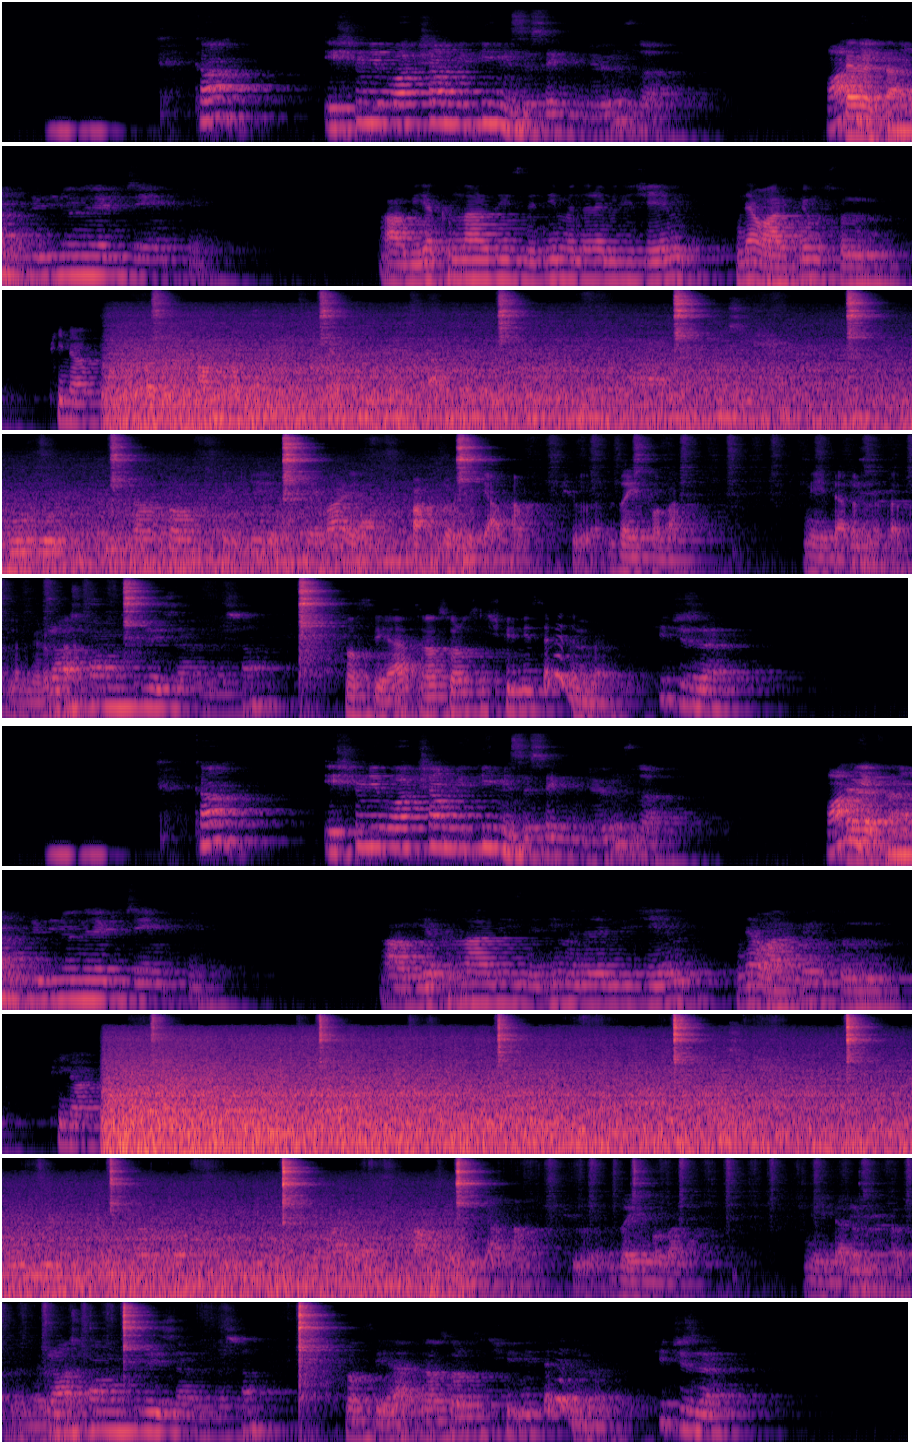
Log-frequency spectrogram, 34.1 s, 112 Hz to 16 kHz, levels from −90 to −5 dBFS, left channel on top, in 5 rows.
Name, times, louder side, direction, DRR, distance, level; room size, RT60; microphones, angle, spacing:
voice 1, 0.3-0.7 1.2-1.8 2.4-5.0 6.2-8.4 18.3-19.6 26.8-27.3 27.6-29.3 32.2-32.7, equal, 15° right, -2 dB, 0.5 m, -47 dB
voice 2, 6.3-6.9 9.7-11.9 12.3-13.5 14.1-14.3 14.7-15.8 16.0-17.5 20.4-24.5 24.7-25.6 26.5-27.9 29.9-31.9, left 3 dB, 70° left, 4 dB, 0.4 m, -46 dB
sound 1, 14.4-24.0, right 4 dB, 90° right, 0.3 m, -38 dB
Rattle (instrument), 14.5-15.0 15.5-16.2 16.7-16.9 17.3-17.5 17.8-18.3 18.5-18.9 19.2-19.5 19.9-20.2 20.6-20.8 21.1-22.1 22.4-22.8 23.1-23.5 23.7-29.0 29.4-29.7, right 4 dB, 60° right, 0.6 m, -40 dB
3.4 x 2.9 x 2.3 m, 1.0 s
head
